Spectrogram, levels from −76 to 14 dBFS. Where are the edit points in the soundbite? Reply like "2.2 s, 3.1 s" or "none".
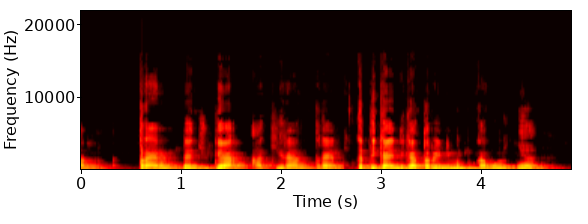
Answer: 2.6 s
